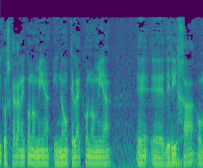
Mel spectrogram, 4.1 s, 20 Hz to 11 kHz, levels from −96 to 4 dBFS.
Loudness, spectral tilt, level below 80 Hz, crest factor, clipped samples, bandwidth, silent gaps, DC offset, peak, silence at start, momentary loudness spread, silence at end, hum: -19 LUFS; -6 dB/octave; -34 dBFS; 14 dB; under 0.1%; 8.4 kHz; none; under 0.1%; -4 dBFS; 0 s; 4 LU; 0 s; none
